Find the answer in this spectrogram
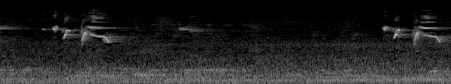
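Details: Moroccan European goldfinch singing in the widani style: two short bursts of high, tinkling twittered notes with quick descending slurs, separated by a pause of about three seconds, over a steady low background hum.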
